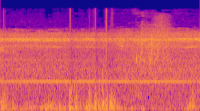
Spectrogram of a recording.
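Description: Steady drone of rooftop mechanical equipment with a constant high whine running through it, overlaid by an uneven low rumble for the first second and a half.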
